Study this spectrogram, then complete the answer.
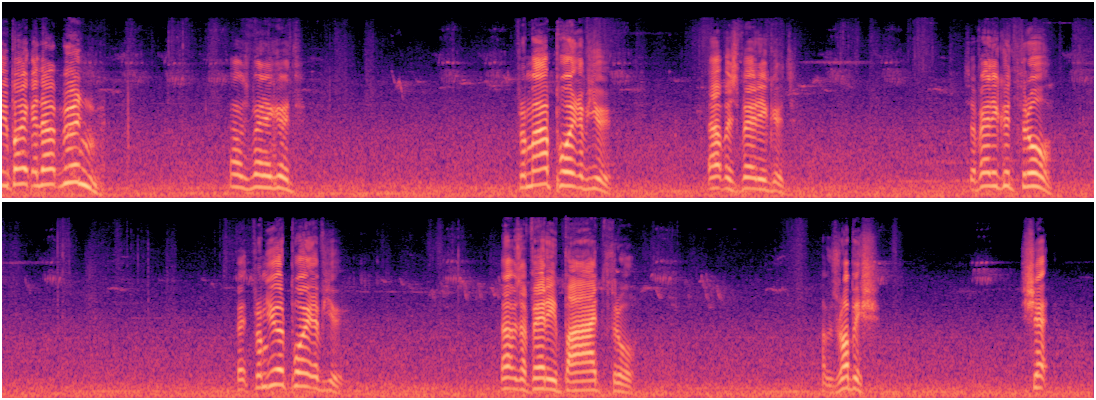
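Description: A man speaks loudly outdoors in short, sharp bursts.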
